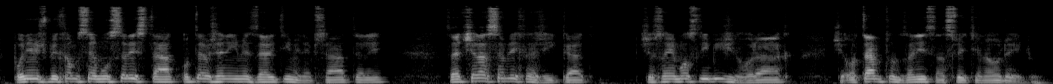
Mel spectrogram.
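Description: A man reading his translation of a novel aloud in a measured, expressive way. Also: mid-range voice.

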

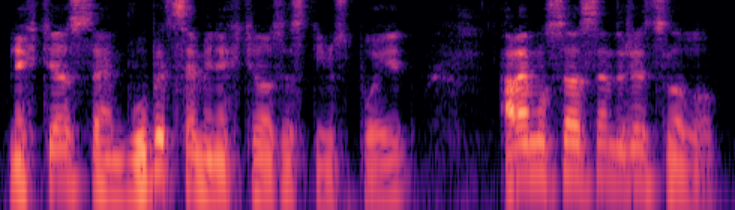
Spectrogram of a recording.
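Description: A man reading a novel aloud, voicing a weary aging man who lives under a false name, in a quiet, confessional manner. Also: lowish voice, expressive.

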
